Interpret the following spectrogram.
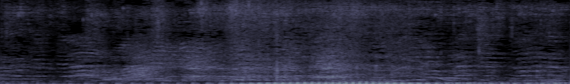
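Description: Many children's voices chattering and calling at once as a group of schoolchildren walks in procession. A low rumble swells under the voices in the middle and fades again.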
